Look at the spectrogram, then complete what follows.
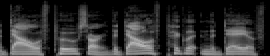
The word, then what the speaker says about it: Tao: of piglet so uh Tao pronounced Dao it's like the TOA of chundo it's like okay you sound like a Westerner but uh I forget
